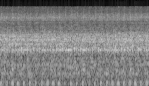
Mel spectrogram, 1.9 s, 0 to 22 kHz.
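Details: Honda Beat FI scooter that won't electric-start and has a dead dash but kick-starts; idling with the battery unplugged for a regulator voltage test: a quick, even idle with a steady exhaust pulse, no misses or knocks. Charging is good at 13–14 V, and the battery is faulty.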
